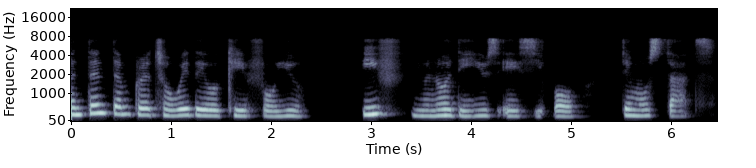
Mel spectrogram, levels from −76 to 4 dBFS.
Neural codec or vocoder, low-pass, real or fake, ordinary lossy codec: codec, 24 kHz, 0.5 kbps, DualCodec; 7.2 kHz; fake; MP3, 64 kbps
